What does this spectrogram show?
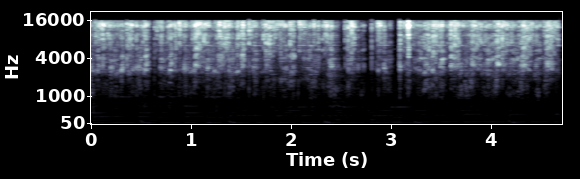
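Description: Thick, gloopy watercolour paste of ground pigment and gum arabic being stirred and scraped around a stone mortar. It makes a continuous gritty scraping with many small ticks.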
